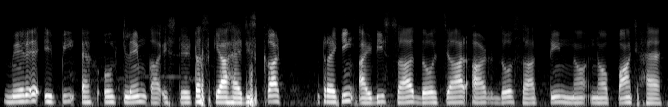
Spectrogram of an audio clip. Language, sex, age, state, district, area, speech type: Urdu, male, 18-30, Bihar, Saharsa, rural, read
